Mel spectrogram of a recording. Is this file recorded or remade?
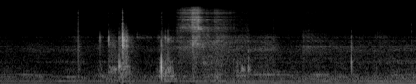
remade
